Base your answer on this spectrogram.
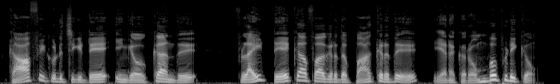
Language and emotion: Tamil, happy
